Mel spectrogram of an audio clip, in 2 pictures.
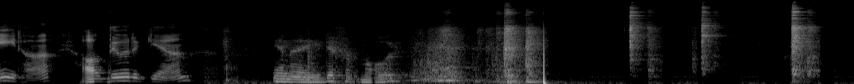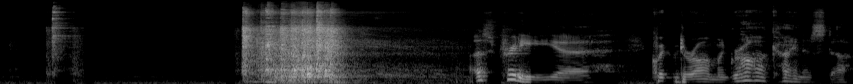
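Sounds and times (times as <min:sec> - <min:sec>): cash register clicking: 0:06.3 - 0:07.3, 0:07.9 - 0:08.2, 0:09.0 - 0:09.4, 0:10.9 - 0:12.8
faint hum: 0:08.0 - 0:17.0
short mechanical clacks: 0:10.9 - 0:12.3
dense mechanical clatter: 0:10.9 - 0:12.5.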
